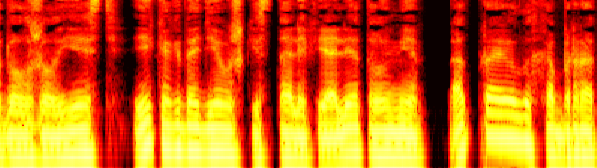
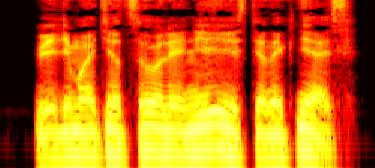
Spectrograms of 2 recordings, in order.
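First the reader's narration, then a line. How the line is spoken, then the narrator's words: Chuckling reply. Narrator (Russian): хохотнул в ответ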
